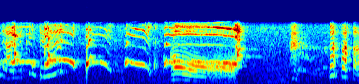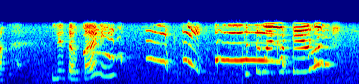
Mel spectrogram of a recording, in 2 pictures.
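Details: Young female black Labrador Retriever puppy trying to get down the stairs whines in short, high, wavering whimpers that rise and fall, some drawn out into longer cries, with brief pauses between bursts.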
